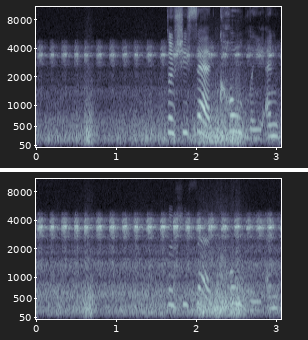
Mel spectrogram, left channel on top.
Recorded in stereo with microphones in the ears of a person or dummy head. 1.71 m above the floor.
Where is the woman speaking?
60° left (ahead or behind).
